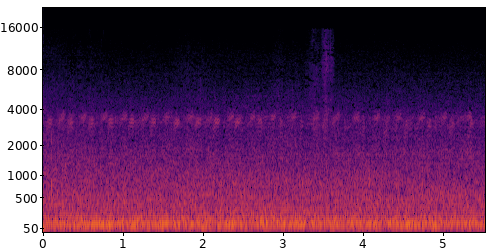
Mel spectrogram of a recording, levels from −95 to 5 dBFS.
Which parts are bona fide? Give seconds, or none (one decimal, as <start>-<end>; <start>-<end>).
0.8-1.6; 2.1-3.3; 3.8-5.5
